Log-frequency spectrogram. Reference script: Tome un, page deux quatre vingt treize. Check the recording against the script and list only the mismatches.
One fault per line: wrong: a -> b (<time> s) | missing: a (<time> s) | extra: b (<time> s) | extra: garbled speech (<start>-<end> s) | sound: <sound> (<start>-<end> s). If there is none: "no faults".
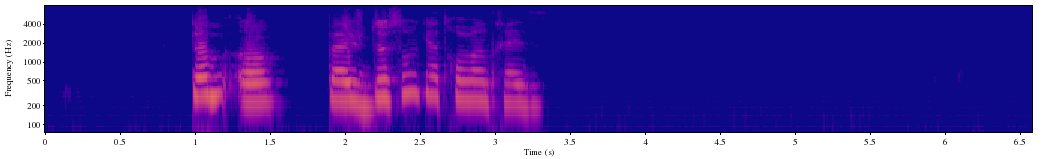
extra: cent (2.3 s)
